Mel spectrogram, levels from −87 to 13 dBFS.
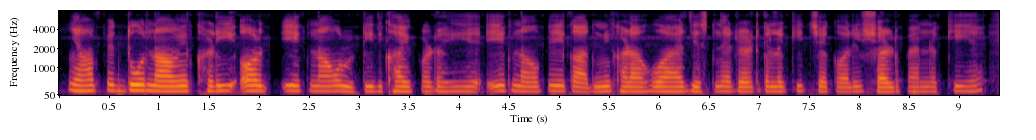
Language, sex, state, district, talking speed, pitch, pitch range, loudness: Hindi, female, Uttar Pradesh, Lalitpur, 200 wpm, 170 Hz, 165-185 Hz, -20 LUFS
